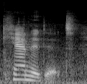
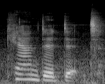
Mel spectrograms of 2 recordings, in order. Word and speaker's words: candidate: said it wrong so the biggest misconception is that you want to say candidate but the proper word is actually candidate that has a d so candidate so there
